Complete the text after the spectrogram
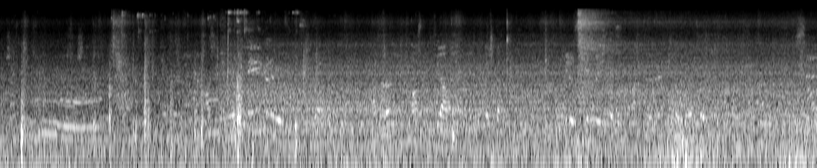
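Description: A crowd murmurs and chatters in the background.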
